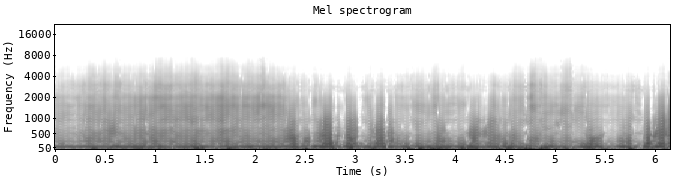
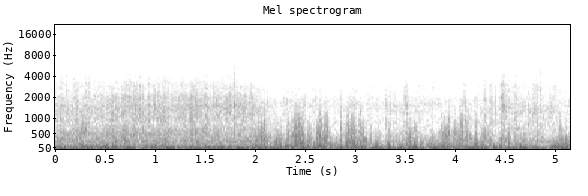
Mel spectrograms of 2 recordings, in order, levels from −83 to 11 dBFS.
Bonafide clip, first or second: second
